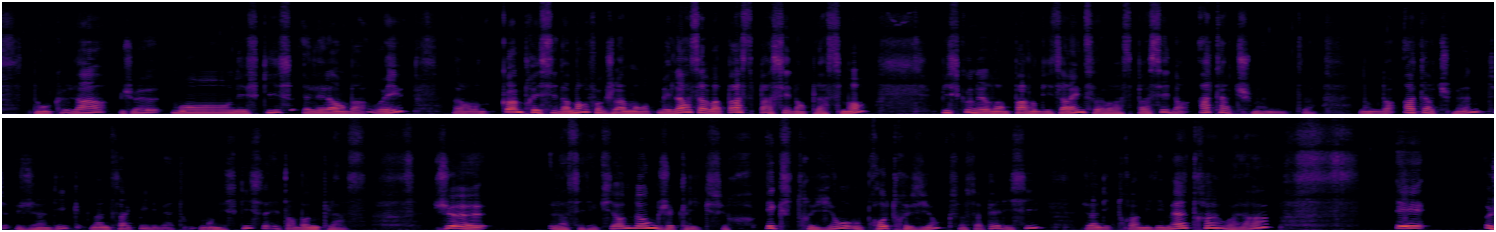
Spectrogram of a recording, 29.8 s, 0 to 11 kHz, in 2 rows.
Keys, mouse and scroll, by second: 0.1 middle click, 0.4 click, 0.6 space, 2.1 middle click, 2.3 click, 5.2 click, 10.4 middle click, 10.8 click, 12.6 middle click, 12.9 click, 13.8 click, 15.2 KP_2, 15.5 KP_5, 16.0 Return, 21.9 click, 25.6 KP_3, 28.5-29.6 drag, 29.6 middle click.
